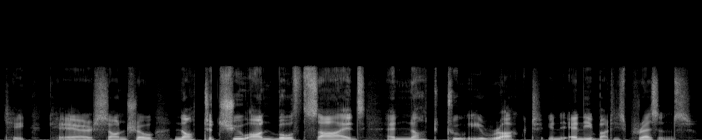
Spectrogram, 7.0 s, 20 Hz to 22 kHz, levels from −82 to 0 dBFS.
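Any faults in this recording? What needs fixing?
From 2.11 to 4.59 s, pre-emphasis left on: treble lifted about 13 dB at 10 kHz with no matching cut, fitting a 75 µs FM curve, so it's thin and sibilant. Make sure the de-emphasis stage is switched on to match whatever pre-emphasis the source applied.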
